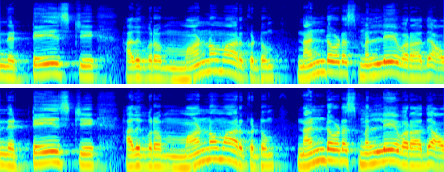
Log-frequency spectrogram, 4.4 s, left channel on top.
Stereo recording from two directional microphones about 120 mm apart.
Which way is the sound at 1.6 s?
10° right (ahead or behind).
